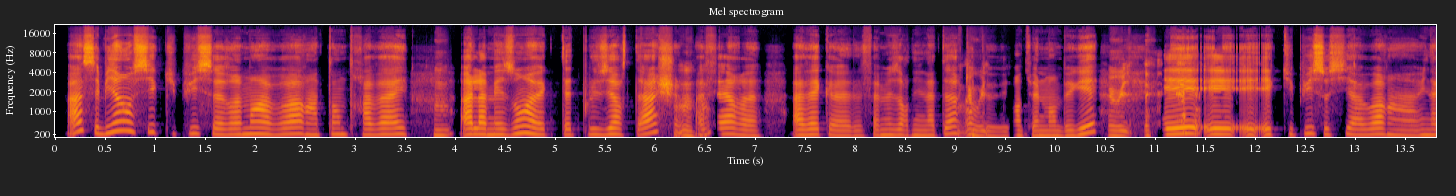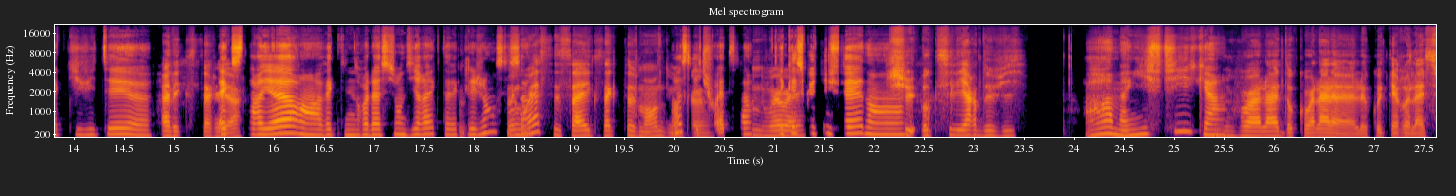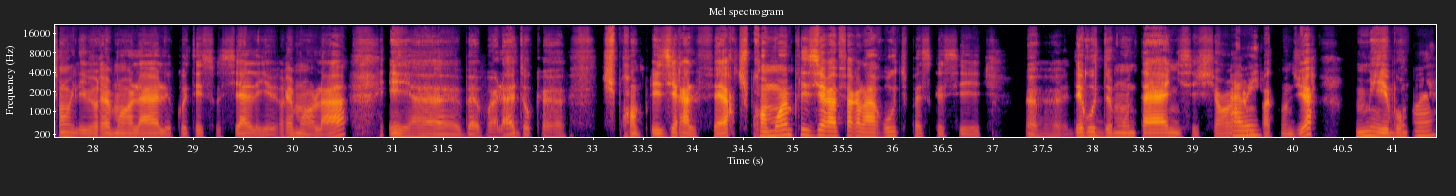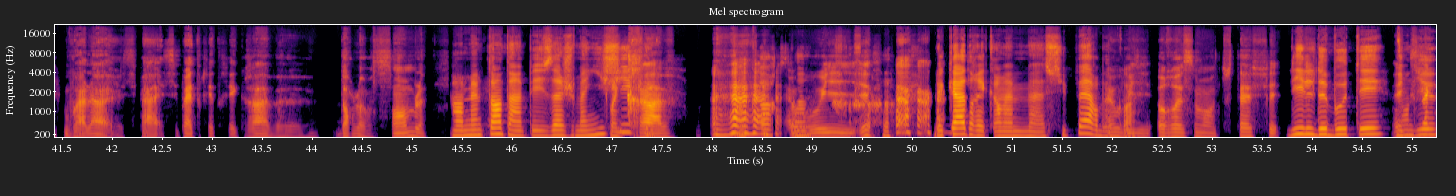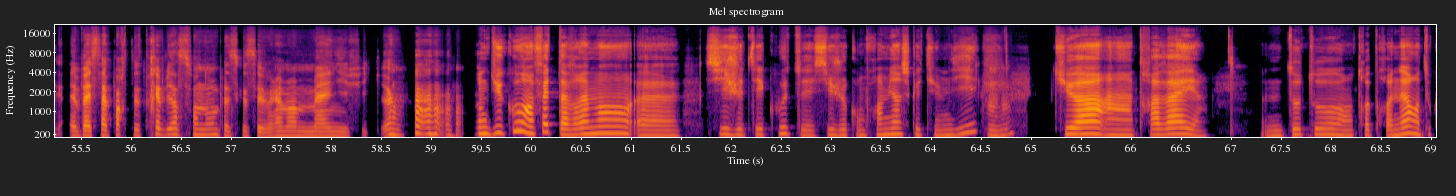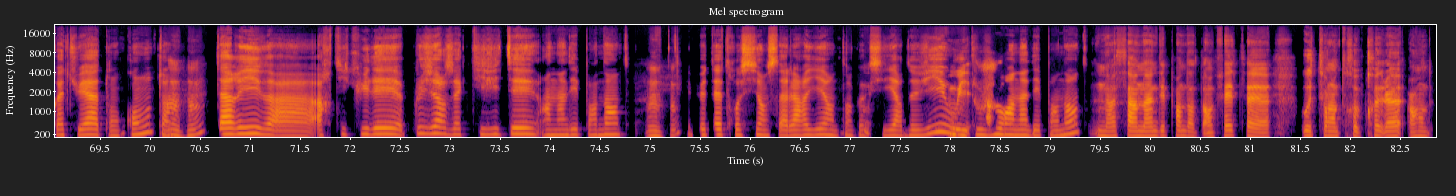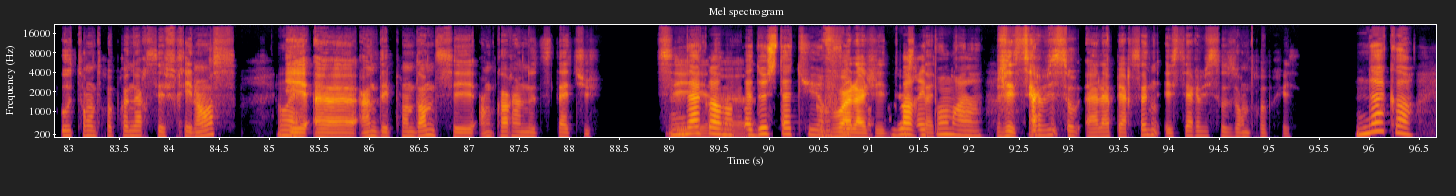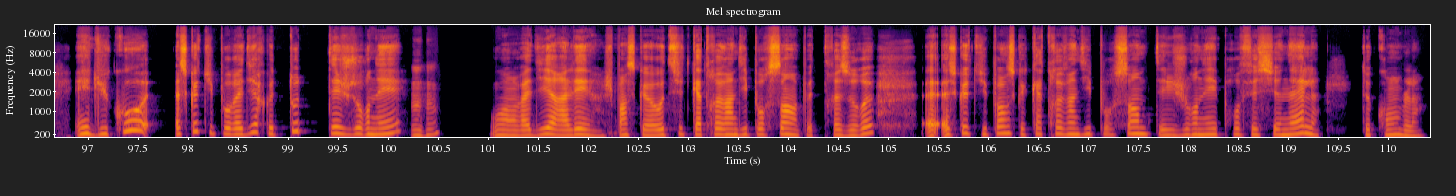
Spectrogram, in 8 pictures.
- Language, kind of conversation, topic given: French, podcast, À quoi ressemble, pour toi, une journée de travail épanouissante ?
- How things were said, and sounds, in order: tapping; laugh; other background noise; laugh; chuckle; laugh; laugh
